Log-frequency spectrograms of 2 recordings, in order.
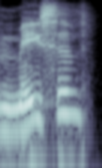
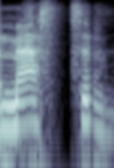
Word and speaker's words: massive: right let's go to the word massive okay instead of mive the massive book the massive book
